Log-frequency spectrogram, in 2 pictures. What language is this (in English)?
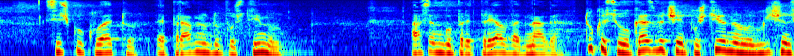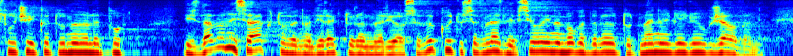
Bulgarian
